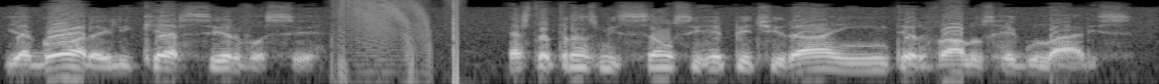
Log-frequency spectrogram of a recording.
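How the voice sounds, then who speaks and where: A Brazilian man playing a grave, calm, ominous emergency broadcast announcer in a scripted analog horror, husky-voiced, solemn, measured and formal. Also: sits low, a little hiss or hum, close to an everyday voice, low-quality recording. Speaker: narrator.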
